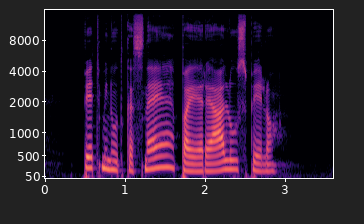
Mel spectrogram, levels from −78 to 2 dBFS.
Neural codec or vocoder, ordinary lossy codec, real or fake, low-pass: none; none; real; 14.4 kHz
